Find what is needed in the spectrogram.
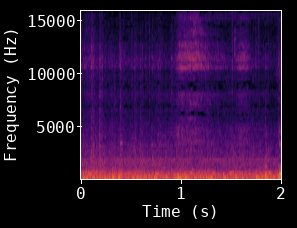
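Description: Steady road and wind rumble from a Yadea electric scooter being ridden at about 20 km/h.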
